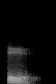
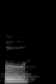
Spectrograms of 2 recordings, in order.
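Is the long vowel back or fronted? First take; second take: fronted; back. First: The long u vowel is fronted, Ulster style. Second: The long u vowel is back, Munster-Connacht style.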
